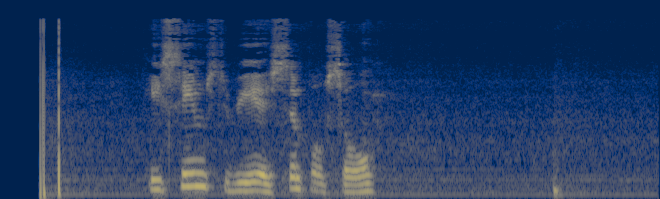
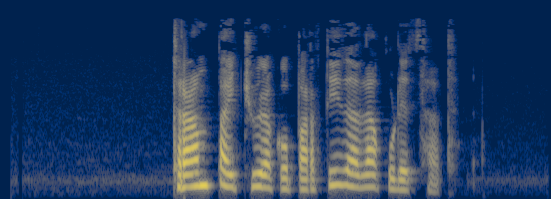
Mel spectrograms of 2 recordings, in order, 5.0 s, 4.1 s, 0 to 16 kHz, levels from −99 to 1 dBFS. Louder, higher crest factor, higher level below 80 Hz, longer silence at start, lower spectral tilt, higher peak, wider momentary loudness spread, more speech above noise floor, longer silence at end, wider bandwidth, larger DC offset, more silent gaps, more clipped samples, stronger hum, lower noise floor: second, -32 LUFS vs -21 LUFS; about the same, 24 dB vs 22 dB; first, -58 dBFS vs -76 dBFS; second, 0.3 s vs 1.3 s; about the same, -6 dB/octave vs -6 dB/octave; second, -10 dBFS vs 0 dBFS; first, 19 LU vs 13 LU; second, 31 dB vs 53 dB; about the same, 0.75 s vs 0.85 s; first, 11.5 kHz vs 10 kHz; neither; neither; neither; neither; second, -62 dBFS vs -74 dBFS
